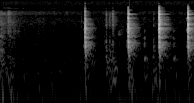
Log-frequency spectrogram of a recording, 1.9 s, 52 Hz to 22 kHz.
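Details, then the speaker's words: Vintage Moto Guzzi barn-find motorcycle, unstarted for 40 years, cylinder head rebuilt and refitted: rocker tapped on the compression stroke gives four crisp light metallic clicks about three a second, showing free play; valve clearance correct. "this is this is where you did the tap it out on the compression stroke so you can hear the the Gap"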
